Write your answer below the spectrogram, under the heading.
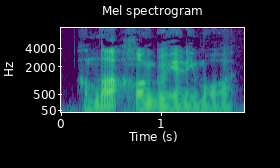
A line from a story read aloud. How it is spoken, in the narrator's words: he mumbled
